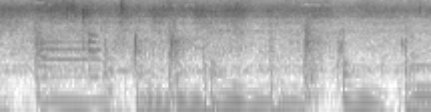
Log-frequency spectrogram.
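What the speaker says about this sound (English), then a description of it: "You need to deep fry it. Okay, good, good. He's frying it." Japanese silken tofu deep frying in hot oil, a steady sizzle broken by repeated stirring and clinking of a utensil against the pot, close and fairly quiet.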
